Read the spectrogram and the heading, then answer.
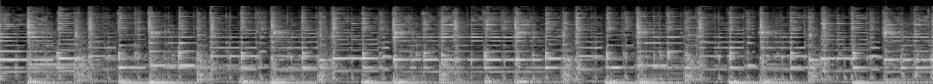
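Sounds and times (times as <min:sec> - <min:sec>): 
Indian guitar playing: 0:00.0 - 0:09.3.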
